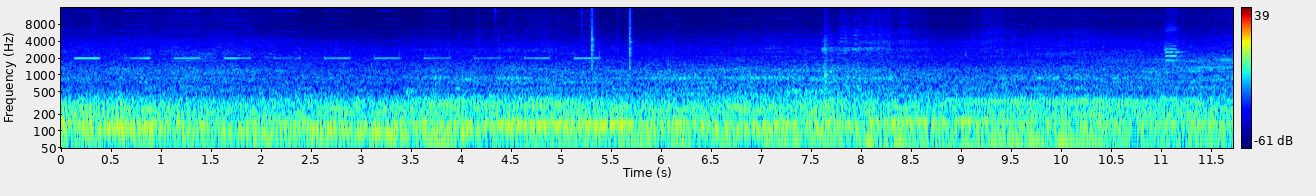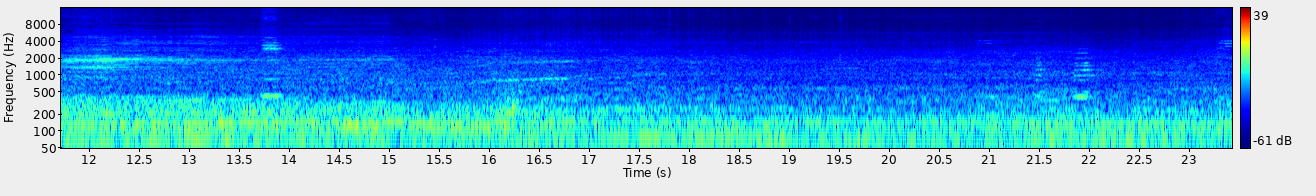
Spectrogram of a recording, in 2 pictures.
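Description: A car engine running steadily, with a rapid series of short high electronic beeps for about the first five seconds.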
